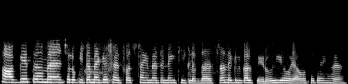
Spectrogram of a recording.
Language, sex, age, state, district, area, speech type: Punjabi, female, 60+, Punjab, Fazilka, rural, conversation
